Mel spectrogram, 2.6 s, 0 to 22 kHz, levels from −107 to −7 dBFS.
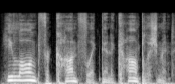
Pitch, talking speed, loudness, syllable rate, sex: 130 Hz, 135 wpm, -18 LUFS, 4.4 syllables/s, male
